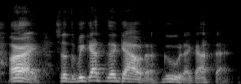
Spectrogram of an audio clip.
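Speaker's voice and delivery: normal talking voice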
